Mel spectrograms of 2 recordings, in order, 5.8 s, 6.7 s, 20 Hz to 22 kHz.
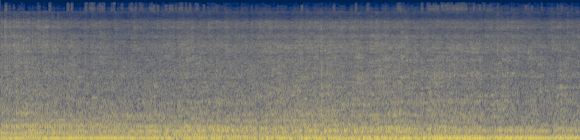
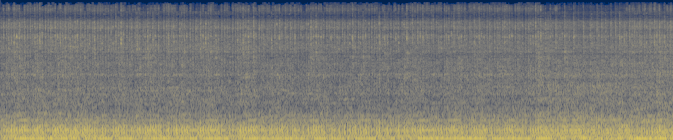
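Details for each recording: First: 1963 Hillman Super Minx just started after cooling system and rebuilt fuel pump installation, warming up cold without choke: steady, even low idle holding speed without hunting or stumbling; it runs cleanly. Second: 1963 Hillman Super Minx after fuel pump rebuild and install: steady low idle then abrupt stall, fuel starved because the cap was left tight, creating a vacuum that stopped fuel flow.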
